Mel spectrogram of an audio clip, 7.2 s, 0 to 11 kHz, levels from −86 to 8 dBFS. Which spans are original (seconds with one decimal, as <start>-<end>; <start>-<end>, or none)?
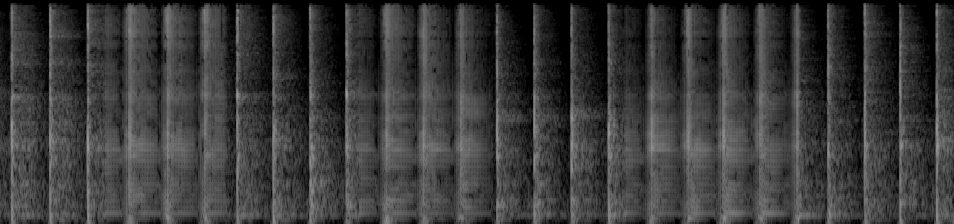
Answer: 0.0-0.8; 1.7-2.7; 3.7-4.7; 6.0-7.2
